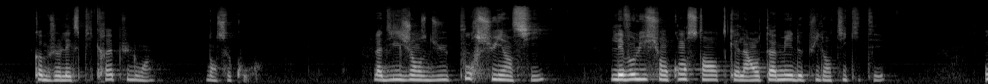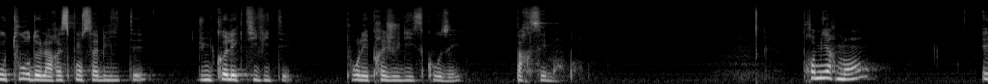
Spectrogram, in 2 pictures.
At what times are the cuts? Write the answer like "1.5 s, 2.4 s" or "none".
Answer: 3.6 s, 17.8 s

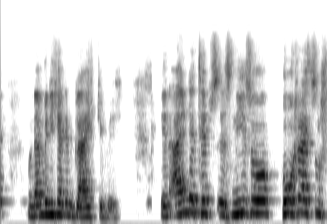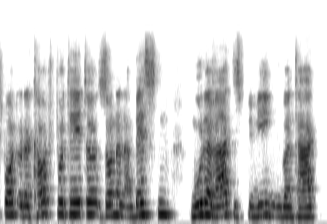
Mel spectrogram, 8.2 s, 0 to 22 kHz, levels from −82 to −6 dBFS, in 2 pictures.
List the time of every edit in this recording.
1.9 s

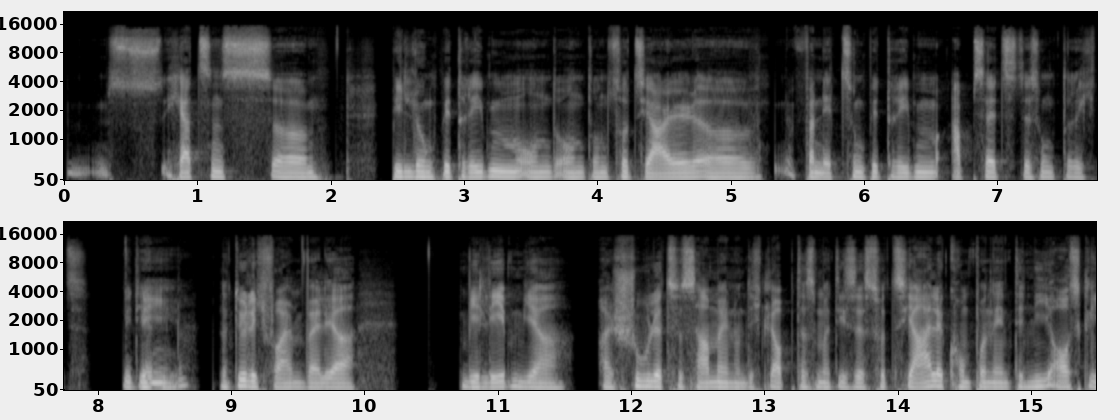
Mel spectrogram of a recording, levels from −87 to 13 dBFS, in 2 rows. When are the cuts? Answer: 8.6 s

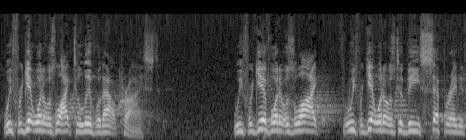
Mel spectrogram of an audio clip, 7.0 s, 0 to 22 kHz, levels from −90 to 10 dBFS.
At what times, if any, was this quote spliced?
5.9 s

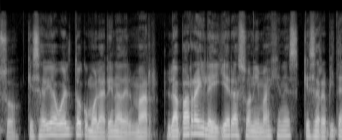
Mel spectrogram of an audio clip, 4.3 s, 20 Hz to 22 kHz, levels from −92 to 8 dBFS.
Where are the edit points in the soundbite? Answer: 2.0 s

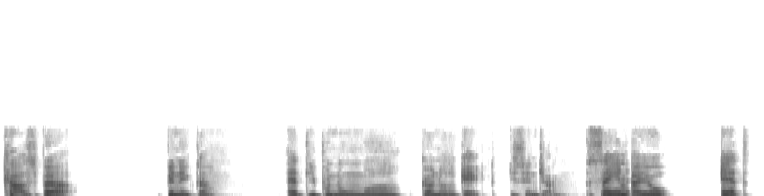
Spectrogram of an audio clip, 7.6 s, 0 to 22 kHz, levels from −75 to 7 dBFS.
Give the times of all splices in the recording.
6.3 s

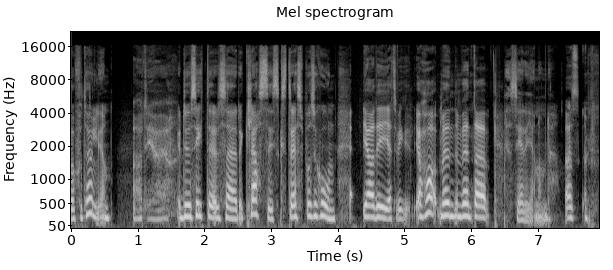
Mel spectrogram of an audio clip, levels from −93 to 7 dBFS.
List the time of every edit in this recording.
4.2 s, 6.5 s

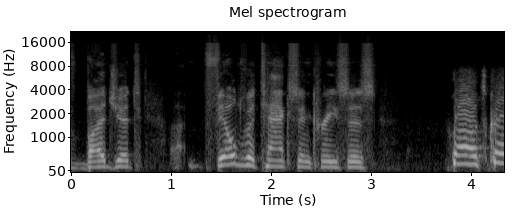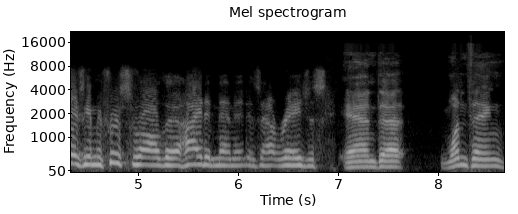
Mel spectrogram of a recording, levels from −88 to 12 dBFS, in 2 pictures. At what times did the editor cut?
3.7 s, 6.9 s

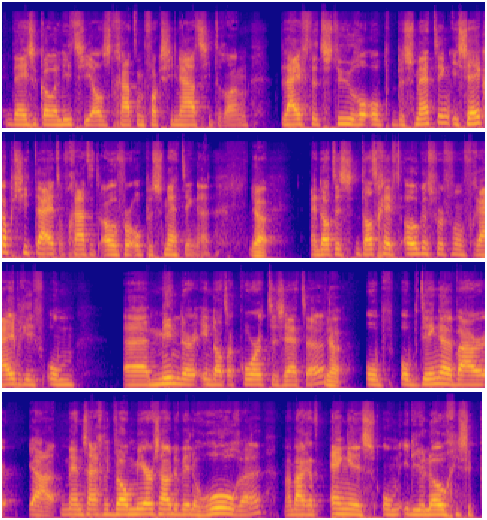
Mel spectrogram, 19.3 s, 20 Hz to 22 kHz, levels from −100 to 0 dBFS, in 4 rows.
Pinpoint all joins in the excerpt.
4.5 s, 7.3 s

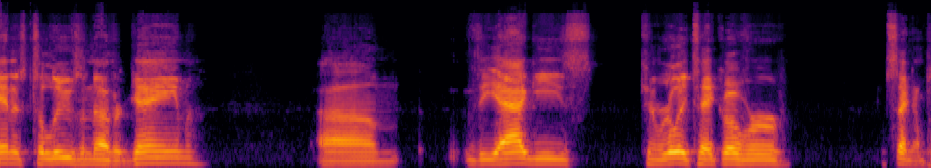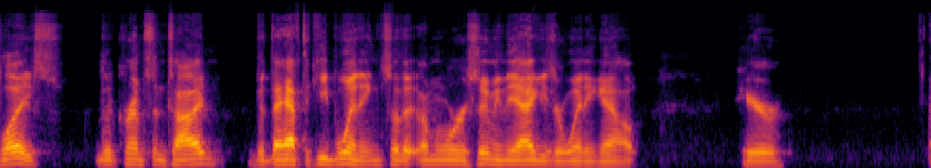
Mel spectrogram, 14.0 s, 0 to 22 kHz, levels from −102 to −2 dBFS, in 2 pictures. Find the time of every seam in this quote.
7.6 s

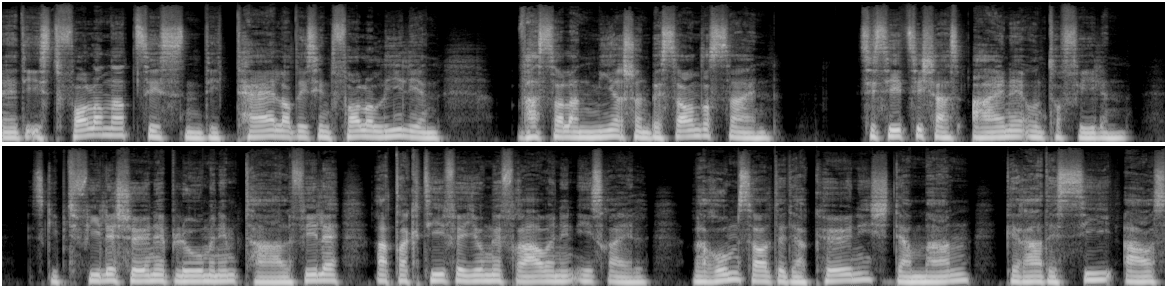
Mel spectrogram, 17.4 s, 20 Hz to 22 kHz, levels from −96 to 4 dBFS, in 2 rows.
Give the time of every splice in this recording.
none

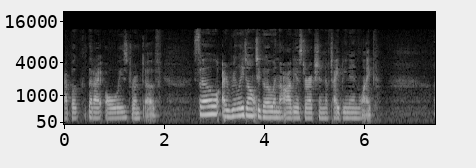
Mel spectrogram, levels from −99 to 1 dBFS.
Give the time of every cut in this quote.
2.7 s, 3.8 s

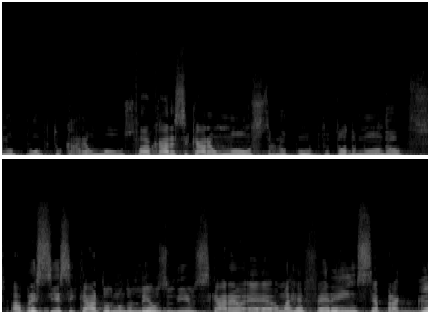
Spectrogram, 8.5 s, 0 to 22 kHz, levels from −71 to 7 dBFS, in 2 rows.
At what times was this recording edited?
1.3 s

